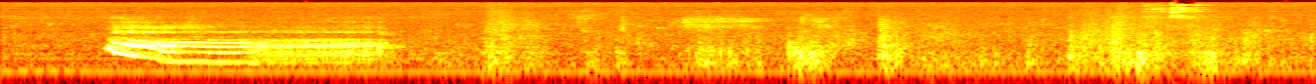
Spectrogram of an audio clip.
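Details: A single loud, tonal whine from Wrigley the dog swoops downward and trails off over about a second, followed by soft snuffling and breathy sounds indoors.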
